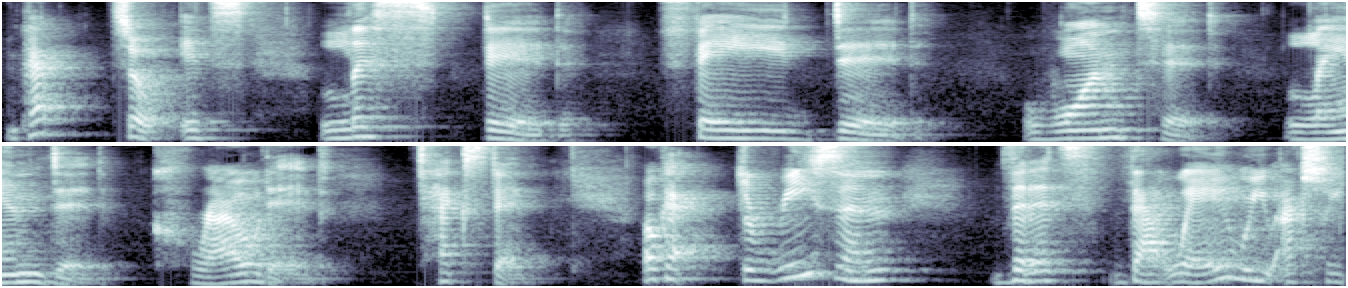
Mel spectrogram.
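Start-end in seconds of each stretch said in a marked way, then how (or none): 1.6-9.4 slow word list, each ending in a clear "id"; measured list, short I in every last syllable; full ID syllable. Shown as a demonstration. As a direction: sound out "listed", "faded", "wanted" in two even syllables. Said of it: "the sound is id".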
